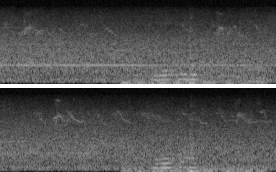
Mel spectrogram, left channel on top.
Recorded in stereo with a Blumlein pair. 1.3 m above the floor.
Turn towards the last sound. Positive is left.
turn(degrees=35)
